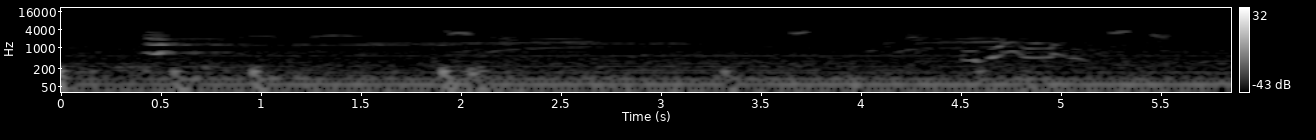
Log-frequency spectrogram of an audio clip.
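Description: A small plastic wheelbarrow rolls and bumps over grass.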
